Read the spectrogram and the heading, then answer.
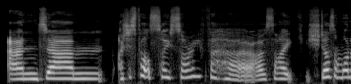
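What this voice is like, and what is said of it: Usual voice. Nothing is said of it.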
